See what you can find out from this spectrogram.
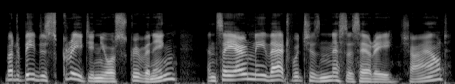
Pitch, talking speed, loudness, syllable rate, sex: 175 Hz, 185 wpm, -18 LUFS, 5.1 syllables/s, male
